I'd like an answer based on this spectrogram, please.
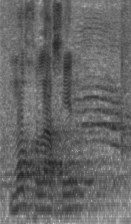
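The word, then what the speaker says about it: الْمُخْلَصِينَ: Ada yang membacanya innahu min ibadinal mukhlasin dengan memfathah huruf lam, mukhlasin. Dan terkadang dibaca mukhlisin dengan mengkasrah huruf lamnya. Itu juga ada bacaan qiraat yang lain.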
